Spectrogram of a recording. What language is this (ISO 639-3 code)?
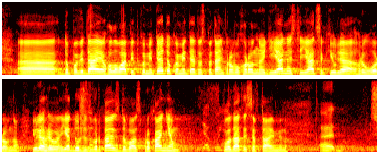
ukr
